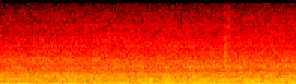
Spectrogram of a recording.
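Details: Outdoor wood boiler smoke evacuation/draft fan kicked on to stoke the fire after GFCI power restored during circulator pump replacement: smooth constant low hum and airflow rush, no knocking or scraping; normal operation.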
